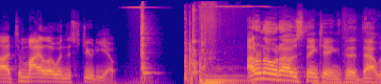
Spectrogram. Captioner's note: TV flicking on/off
